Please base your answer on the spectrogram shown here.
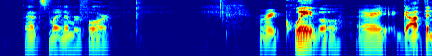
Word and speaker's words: Quavo: my number four alright quavo alright got the name right instead of quavo right rhyming with guava wow are you me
